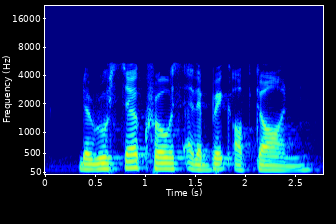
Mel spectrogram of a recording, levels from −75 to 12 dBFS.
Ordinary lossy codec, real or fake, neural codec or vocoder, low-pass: none; real; none; 5.4 kHz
